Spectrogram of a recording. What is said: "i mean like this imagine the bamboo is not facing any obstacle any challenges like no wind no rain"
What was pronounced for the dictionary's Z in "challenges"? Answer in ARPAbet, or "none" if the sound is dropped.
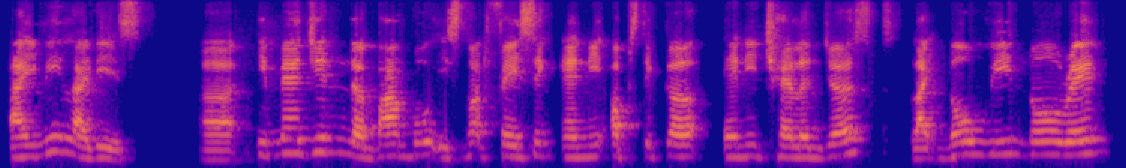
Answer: S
